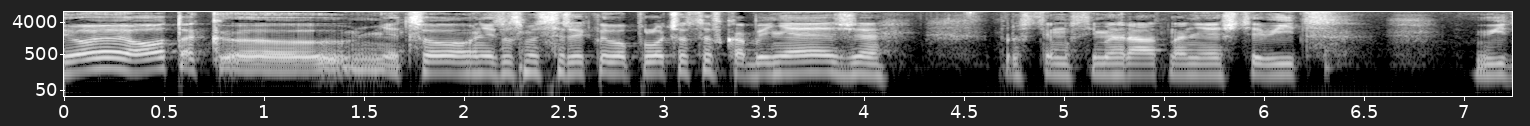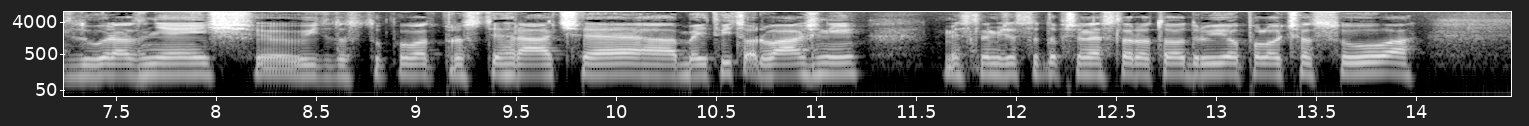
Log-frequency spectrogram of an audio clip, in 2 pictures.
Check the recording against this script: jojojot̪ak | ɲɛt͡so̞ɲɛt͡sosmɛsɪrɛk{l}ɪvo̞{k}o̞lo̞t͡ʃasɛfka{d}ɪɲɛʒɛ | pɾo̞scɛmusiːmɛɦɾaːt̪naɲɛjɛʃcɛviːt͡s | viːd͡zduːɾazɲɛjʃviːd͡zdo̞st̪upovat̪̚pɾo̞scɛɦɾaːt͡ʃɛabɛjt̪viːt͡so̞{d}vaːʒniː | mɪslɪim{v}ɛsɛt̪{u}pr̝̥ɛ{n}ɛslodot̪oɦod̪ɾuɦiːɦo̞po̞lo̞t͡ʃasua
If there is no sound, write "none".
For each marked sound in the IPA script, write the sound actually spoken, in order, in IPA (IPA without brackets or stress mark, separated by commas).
l, p, b, d, ʒ, o, n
